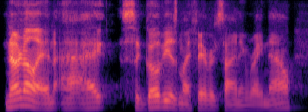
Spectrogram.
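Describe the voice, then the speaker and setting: Excited man talking soccer fast. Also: medium pitch. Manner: excited, rapid, runs out of breath. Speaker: podcast co-host. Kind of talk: casual chat.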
